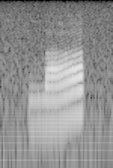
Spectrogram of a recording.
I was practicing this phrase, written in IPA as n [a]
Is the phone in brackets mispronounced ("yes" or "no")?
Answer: no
